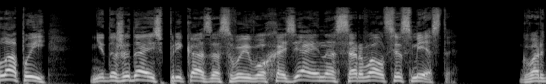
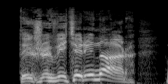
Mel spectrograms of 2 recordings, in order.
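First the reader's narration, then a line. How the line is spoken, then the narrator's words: Desperate shout. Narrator (Russian): в отчаянии крикнул он мне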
